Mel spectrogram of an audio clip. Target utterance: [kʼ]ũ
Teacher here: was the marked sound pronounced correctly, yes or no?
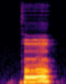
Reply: no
